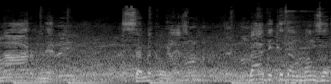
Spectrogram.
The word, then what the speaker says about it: نعرمر: السمكه والازمين بتتنطق باللغه المصريه القديمه نعر مر، السمكه والازمين.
